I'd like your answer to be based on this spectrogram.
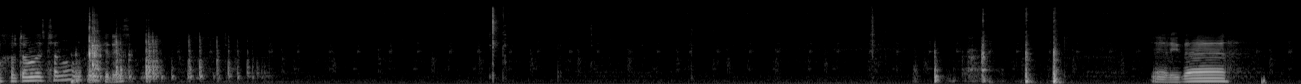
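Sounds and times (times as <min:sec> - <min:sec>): clock ticking rapidly: 0:00.0 - 0:13.0
sharp clicks of metal movement: 0:04.8 - 0:05.2.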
